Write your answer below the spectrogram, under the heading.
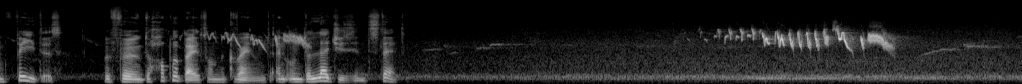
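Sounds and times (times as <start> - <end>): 
chaffinch singing: 0.0 - 3.6, 4.2 - 10.2
speech: 0.0 - 4.2
faint low hum: 0.0 - 10.2.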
